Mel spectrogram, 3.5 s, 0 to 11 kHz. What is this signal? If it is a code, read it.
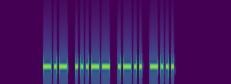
Morse code, heard as a keyed tone, about 38 wpm, 700 Hz. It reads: K3LB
